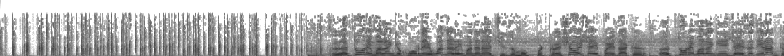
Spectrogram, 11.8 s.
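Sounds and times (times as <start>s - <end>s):
audience clapping for a quiz contestant: 0.0s - 5.0s
speech: 5.0s - 11.7s.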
